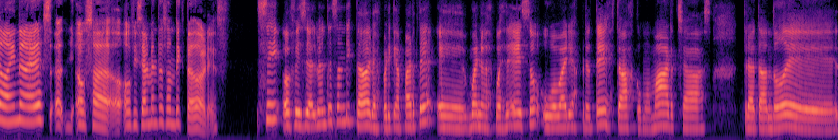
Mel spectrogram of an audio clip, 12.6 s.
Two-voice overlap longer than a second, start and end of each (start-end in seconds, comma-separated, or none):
none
